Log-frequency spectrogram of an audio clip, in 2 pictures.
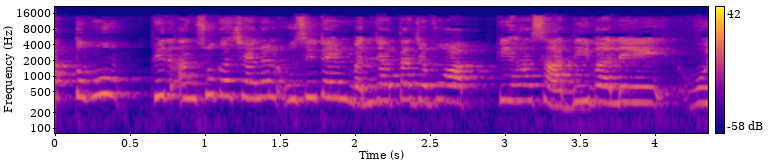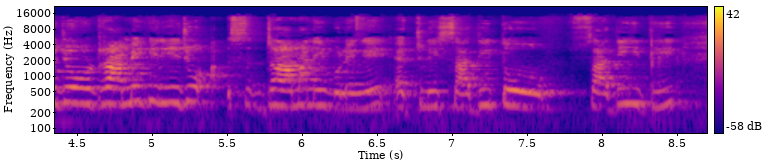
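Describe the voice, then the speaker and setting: A woman with a high voice talks through a reaction video, indignant and argumentative. She speaks straight to the person she is criticizing, in casual commentary. The sound is roomy, with a clear echo around her. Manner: indignant, argumentative, addresses her target directly.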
